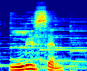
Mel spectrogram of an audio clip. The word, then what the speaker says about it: listen: जैसे often OFTEN, लिसन LISTEN। ठीक है, ये सभी शब्दों में रूल्स लागू नहीं होते। जैसे 10 में तो ऐसा नहीं है, लेकिन ऑफन लिसन में ये EN से पहले साइलेंट होता है।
